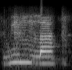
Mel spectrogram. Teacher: এবার হচ্ছে ইদগামে লাম। বিন পরে যদি ইয়ার মালনের অক্ষর লাম আসে, তাহলে সেখানেও হচ্ছে বিনা গুন্নায় পড়তে হবে।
